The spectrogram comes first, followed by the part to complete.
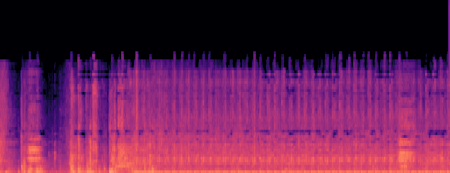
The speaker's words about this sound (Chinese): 快去看看你的摩托车吧。 哦，对对对，我发动一下试试。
